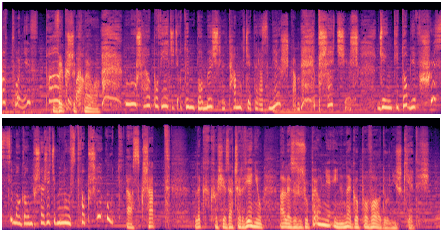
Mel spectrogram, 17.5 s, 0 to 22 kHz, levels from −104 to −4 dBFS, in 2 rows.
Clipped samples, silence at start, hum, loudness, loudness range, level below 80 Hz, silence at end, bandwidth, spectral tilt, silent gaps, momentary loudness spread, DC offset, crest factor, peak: under 0.1%; 0 s; none; -19 LUFS; 2 LU; -48 dBFS; 0 s; 17 kHz; -4 dB/octave; none; 8 LU; under 0.1%; 18 dB; -2 dBFS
